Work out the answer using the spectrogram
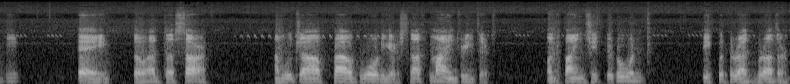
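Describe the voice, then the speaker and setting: A man's voice: a little high, lightly acted, poor audio. A man voicing a proud male lizard beastman warrior in broken speech, with a mock Russian accent, while reading a game aloud. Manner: broken speech, refers to self by name.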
